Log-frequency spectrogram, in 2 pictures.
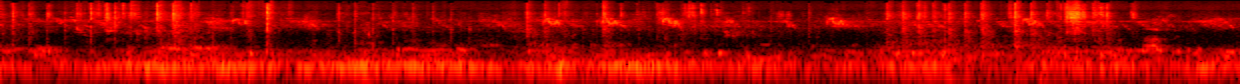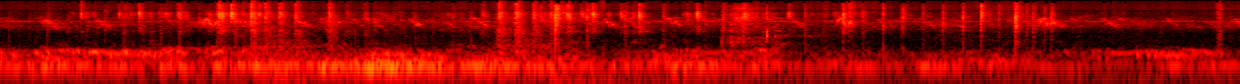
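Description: Bomba pigeons coo in a low, steady, continuous murmur, close by and fairly loud, with occasional wing flutters and faint chirps mixed in.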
